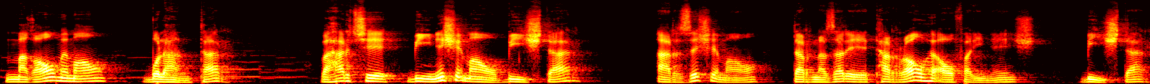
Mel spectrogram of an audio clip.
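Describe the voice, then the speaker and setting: A man narrating a spiritual audiobook in a measured, solemn way, phrase by phrase. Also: on the low side. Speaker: audiobook reader. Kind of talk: scripted devotional narration.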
